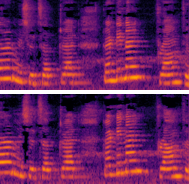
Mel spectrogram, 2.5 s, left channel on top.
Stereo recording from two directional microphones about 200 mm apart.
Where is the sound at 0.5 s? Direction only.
20° left (ahead or behind).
